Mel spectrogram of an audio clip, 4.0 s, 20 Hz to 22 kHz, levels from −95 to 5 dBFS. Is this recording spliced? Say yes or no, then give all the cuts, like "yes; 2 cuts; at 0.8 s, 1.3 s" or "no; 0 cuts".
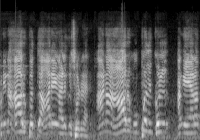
yes; 1 cut; at 1.8 s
